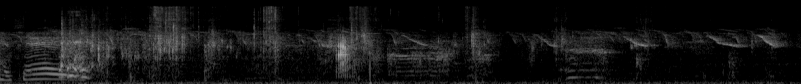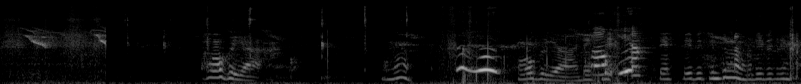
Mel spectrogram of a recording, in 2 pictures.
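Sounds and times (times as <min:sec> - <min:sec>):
water splashing in a bucket: 0:00.0 - 0:03.9
bird chirping: 0:00.0 - 0:16.0.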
